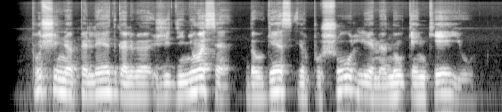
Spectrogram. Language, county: Lithuanian, Vilnius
